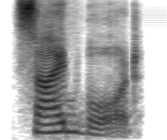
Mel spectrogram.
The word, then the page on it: sideboard: Indian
